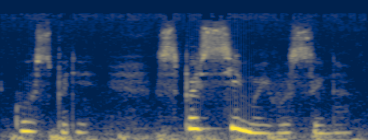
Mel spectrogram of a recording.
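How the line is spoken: Quiet whispered prayer. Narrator (Russian): тихо шептала

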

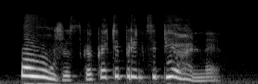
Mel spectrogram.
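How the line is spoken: Slightly irritated exclamation. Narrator (Russian): воскликнула Люси слегка раздраженно

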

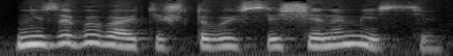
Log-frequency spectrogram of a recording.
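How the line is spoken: Gentle question. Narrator (Russian): он мягко спросил

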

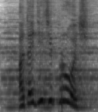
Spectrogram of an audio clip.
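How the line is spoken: Shout. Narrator (Russian): крикнула Христиана

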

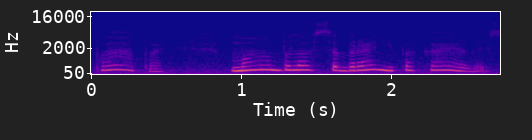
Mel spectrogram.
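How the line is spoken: Children whispering joyfully. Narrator (Russian): дети радостно шепнули

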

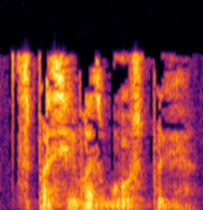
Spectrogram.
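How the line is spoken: Very quiet near-whisper. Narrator (Russian): сказал отец Сергий очень тихо, почти над самым моим ухом

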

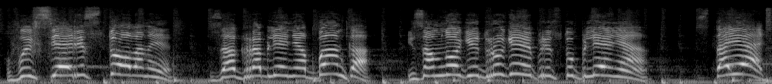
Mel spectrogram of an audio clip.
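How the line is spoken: Shouted. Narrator (Russian): он крикнул

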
